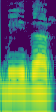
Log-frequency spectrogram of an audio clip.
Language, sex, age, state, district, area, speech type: Kannada, female, 45-60, Karnataka, Bidar, urban, spontaneous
